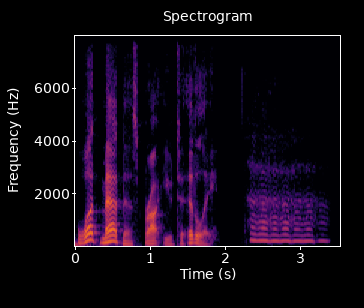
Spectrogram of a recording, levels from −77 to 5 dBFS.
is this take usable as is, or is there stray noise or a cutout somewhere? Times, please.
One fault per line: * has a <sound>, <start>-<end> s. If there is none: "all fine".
* has a laugh, 2.2-3.4 s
